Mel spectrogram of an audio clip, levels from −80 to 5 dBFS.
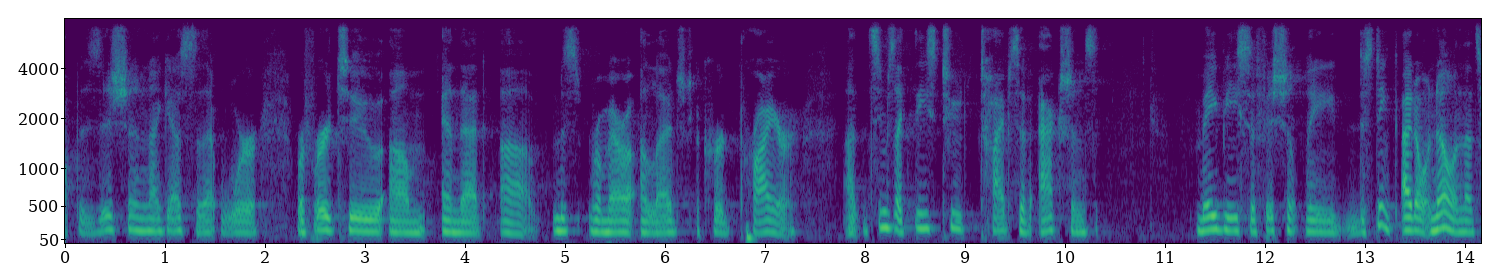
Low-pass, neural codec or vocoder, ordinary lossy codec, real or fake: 7.2 kHz; none; Opus, 32 kbps; real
